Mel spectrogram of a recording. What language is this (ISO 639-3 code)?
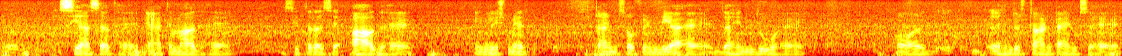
urd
